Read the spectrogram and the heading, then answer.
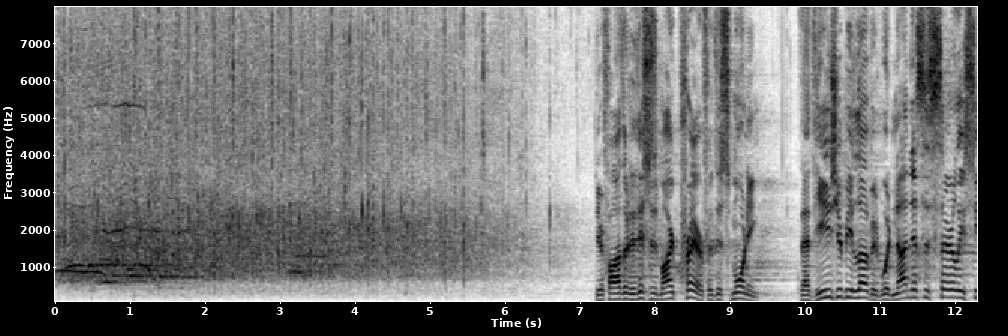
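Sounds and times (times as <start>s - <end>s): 
audience applause welcoming prospective university students and loved ones: 0.0s - 6.8s
speech: 7.2s - 12.2s.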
